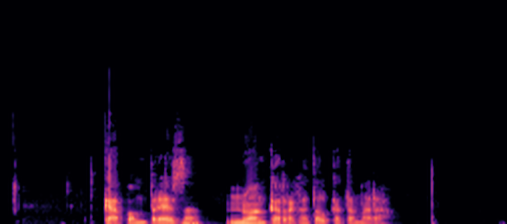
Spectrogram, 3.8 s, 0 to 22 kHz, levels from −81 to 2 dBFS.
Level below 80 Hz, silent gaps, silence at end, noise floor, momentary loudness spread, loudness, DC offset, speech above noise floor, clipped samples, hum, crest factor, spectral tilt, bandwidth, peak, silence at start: -58 dBFS; none; 0.9 s; -72 dBFS; 11 LU; -19 LUFS; under 0.1%; 53 dB; under 0.1%; none; 22 dB; -5.5 dB/octave; 8.8 kHz; 0 dBFS; 0.8 s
